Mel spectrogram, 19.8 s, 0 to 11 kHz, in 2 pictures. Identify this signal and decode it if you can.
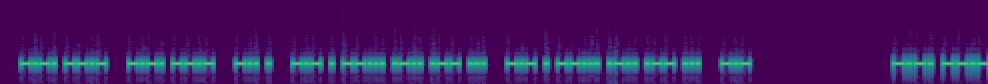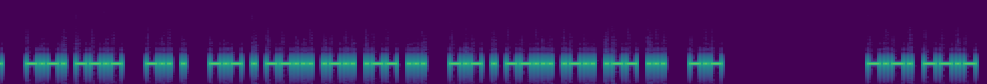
Morse code, heard as a keyed tone, about 33 wpm, 700 Hz. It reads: CQ CQ DE KE7LWS KE7LWS K CQ CQ DE KE7LWS KE7LWS K CQ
